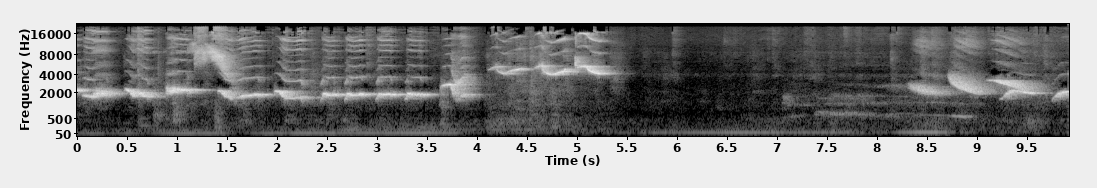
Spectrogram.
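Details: A rufous-bellied thrush at Piedade sings a burst of rounded, warbling whistles for about four seconds, pauses, then resumes with brief slurred notes; thin high chirps from other birds and a low hum appear meanwhile.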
